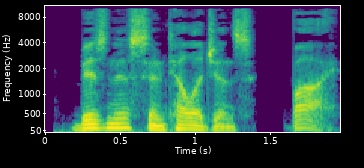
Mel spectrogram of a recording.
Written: Business Intelligence (BI)

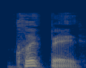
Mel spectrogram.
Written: Clickbait

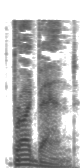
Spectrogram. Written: Broadband

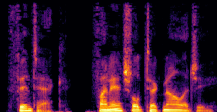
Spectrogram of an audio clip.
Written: Fintech (Financial Technology)

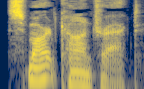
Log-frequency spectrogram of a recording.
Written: Smart Contract

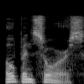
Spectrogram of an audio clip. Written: Open Source

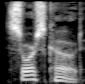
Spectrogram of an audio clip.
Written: Source Code

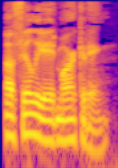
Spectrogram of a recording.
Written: Affiliate Marketing

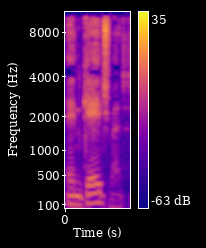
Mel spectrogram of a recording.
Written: Engagement

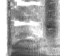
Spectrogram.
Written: Drones

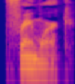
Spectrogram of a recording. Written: Framework

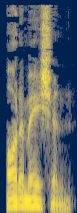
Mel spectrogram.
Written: Automation

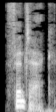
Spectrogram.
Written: Fintech

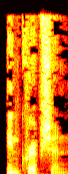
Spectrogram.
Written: Encryption

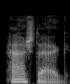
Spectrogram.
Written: Hashtag

